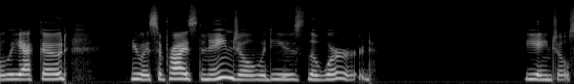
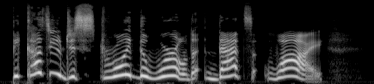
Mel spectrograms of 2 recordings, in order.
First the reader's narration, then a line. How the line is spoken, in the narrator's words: the angel snapped, as though she thought she shouldn't have needed to explain this to him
